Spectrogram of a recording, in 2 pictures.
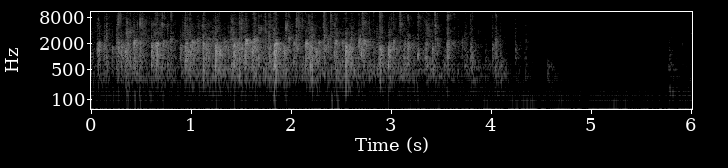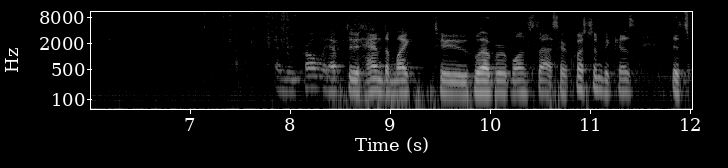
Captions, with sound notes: I'm happy to answer some questions. (crowd clapping) - And we probably have to hand the mic to whoever wants to ask a question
